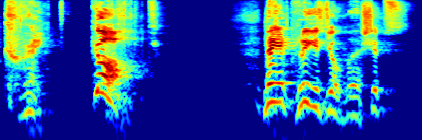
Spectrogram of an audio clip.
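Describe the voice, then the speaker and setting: An impassioned young colonial lawyer, acted by a man, with a high, bright and forceful voice. He orates theatrically to a courtroom, swinging widely in pitch between restraint and thunder. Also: big pitch swings. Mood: fervent, thundering. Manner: theatrical, swinging from hushed to thundering, with long pauses. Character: impassioned young 18th-century lawyer, indignant defender of liberty. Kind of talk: dramatic courtroom oration monologue.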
